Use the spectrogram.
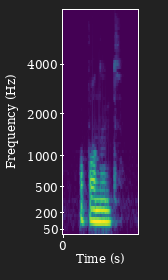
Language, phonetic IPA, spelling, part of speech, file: Polish, [ɔˈpɔ̃nɛ̃nt], oponent, noun, LL-Q809 (pol)-oponent.wav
